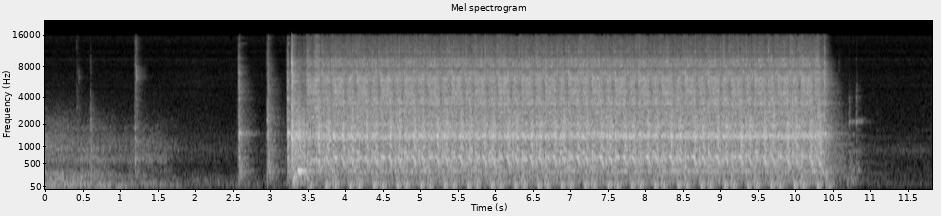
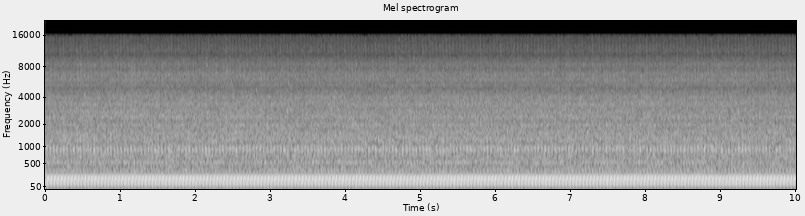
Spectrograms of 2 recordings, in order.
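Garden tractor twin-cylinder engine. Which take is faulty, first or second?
first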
